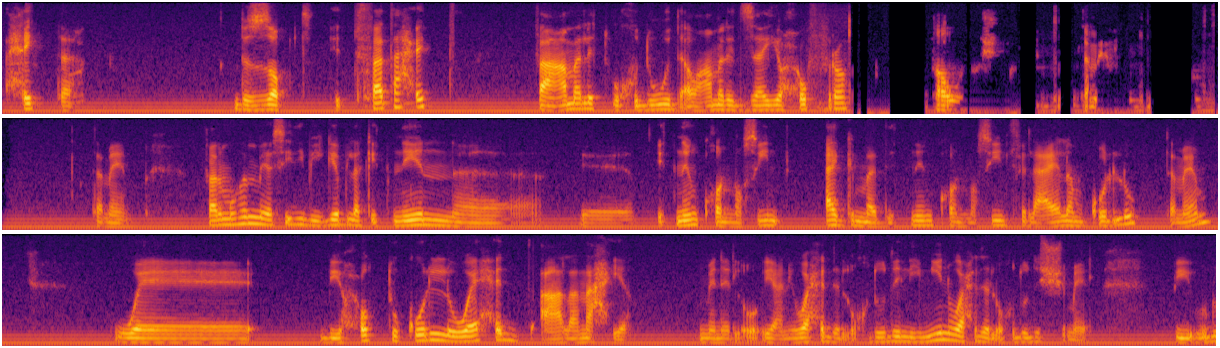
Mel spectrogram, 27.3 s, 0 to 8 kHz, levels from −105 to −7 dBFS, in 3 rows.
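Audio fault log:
Throughout: mains hum. There's a steady 50 Hz tone sitting under the speech the whole way, only about 10 dB below it, so it's pretty obvious. It's likely a ground loop or a nearby transformer bleeding the power line into the signal path.
6.32–6.39, 7.87–7.95, 8.45–8.57, 8.93–9.11 s: other side's voice leaking through. Short scraps of a second voice pop up, roughly 20 to 30 dB under the talker. That's likely the far end playing on a loudspeaker and the echo canceller not scrubbing it fully from the mic.
6.39–9.17 s: speech suppressed in double talk. The talker keeps dipping and cutting out in pieces, with drops as deep as around 40 dB and about two seconds lost overall. It's likely both sides talking at once, so the echo canceller ducked everything rather than separate them.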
